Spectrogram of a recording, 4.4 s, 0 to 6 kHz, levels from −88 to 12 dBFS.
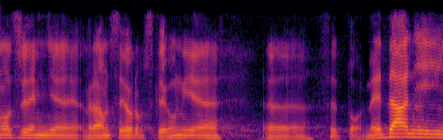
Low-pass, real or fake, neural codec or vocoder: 5.4 kHz; fake; codec, 24 kHz, 3 kbps, HILCodec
